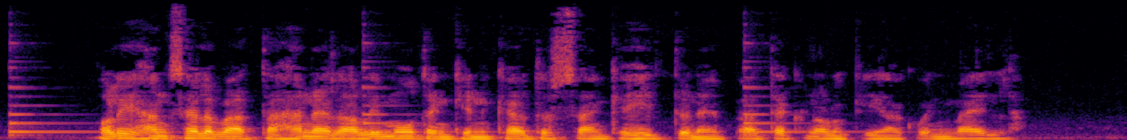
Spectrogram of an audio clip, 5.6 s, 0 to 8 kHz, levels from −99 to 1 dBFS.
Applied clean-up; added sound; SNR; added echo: none; Plucked string instrument; 19 dB; none.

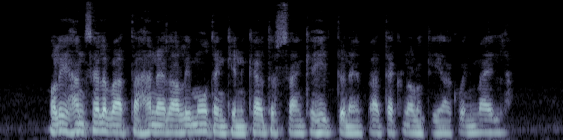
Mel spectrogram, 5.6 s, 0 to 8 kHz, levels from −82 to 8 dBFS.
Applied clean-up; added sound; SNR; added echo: none; none; none; none.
